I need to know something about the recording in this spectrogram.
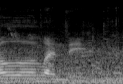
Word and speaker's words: Allende: in San Miguel de la lendi wow well that's how you say it if you're American it's San Miguel de ande if you are proper we are in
